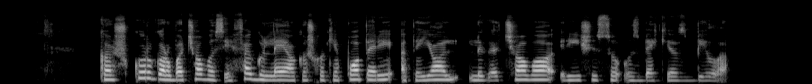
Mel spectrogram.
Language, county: Lithuanian, Panevėžys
